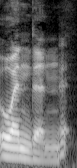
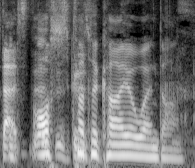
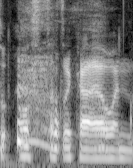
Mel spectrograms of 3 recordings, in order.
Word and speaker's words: Ouendan: I've got Osu Tatake Wendon. It's oaton. Oh god. Oaten.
